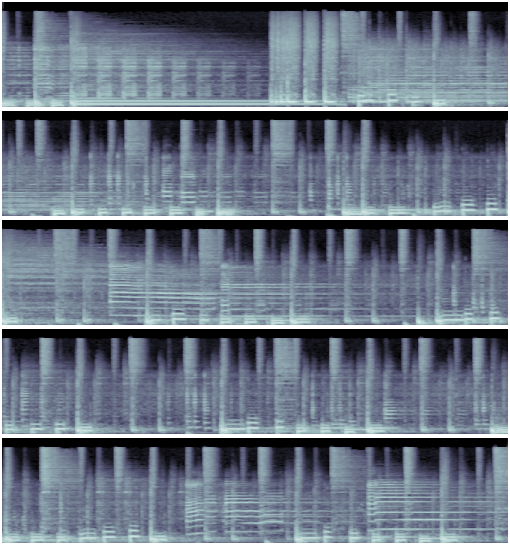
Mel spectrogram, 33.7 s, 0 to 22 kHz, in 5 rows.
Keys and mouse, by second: 0.8 r, 2.4-4.1 drag, 3.8 e, 6.3 g, 9.6-10.7 drag, 10.0 e, 12.1 e, 14.8-15.9 right drag, 14.8 g, 17.0-20.3 right drag, 17.4 g, 18.8 g, 20.8-23.1 middle drag, 24.7-25.8 middle drag, 25.8 right click, 25.9 middle click, 26.6 e, 27.3 click, 29.0 s, 31.5 r, 33.0 s.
